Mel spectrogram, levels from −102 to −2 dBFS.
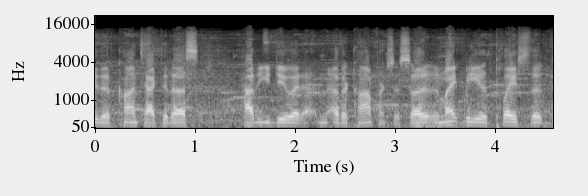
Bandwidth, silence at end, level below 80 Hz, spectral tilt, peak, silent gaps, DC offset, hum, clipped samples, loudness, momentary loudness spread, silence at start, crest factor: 14 kHz; 0 s; -54 dBFS; -3.5 dB/octave; -8 dBFS; none; under 0.1%; none; under 0.1%; -22 LUFS; 5 LU; 0 s; 16 dB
